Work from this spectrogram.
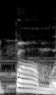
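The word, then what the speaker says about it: palm: तले तलित इंग्लिश के पाम ले पाम दलता बतास एल बिल्कुल साइलेंट हड के हड कीत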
